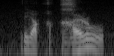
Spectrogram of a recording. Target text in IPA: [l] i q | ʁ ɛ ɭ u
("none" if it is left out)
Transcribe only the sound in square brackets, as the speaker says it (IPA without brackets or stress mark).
ɾ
